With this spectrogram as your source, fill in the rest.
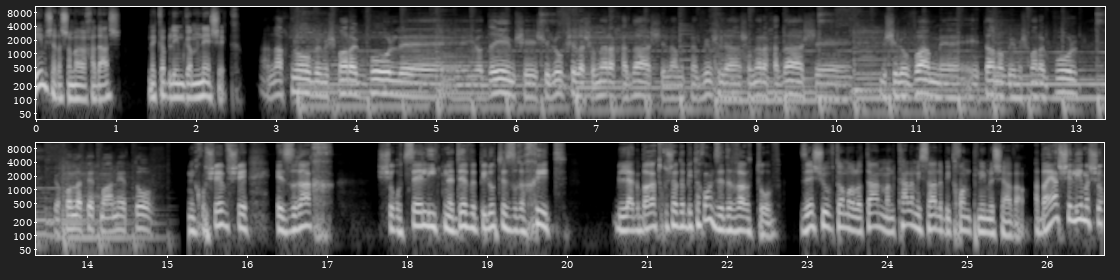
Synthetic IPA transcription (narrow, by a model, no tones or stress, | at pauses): limʃelhaʃomeʁaχad̪aʃ | mekablimɡamneʃḛk | a̰naχnubemiʃmaʁhaɡvul | jo̞d̪imʃeʃiluvʃelaʃomeʁaχad̪aʃelamit̪nad̪vimʃelaʃomeʁhaχad̪aʃe | beʃiluvamḭt̪anubemiʃmaʁaɡvuljaχo̞lːat̪et̪maanet̪o̞v | aniχo̞ʃe̞vʃe̞ːzʁaχ | ʃeʁo̞t͡se̞leitnade̞vbepiːlutezʁaχit | leaɡbaʁatːχuʃat̬abitaχo̞nzedavaʁto̞v | zeʃuvto̞meʁlotanmankalamisʁadlebitḁχo̞npnimleʃeava̰ʁabaːjaʃe̞limaʃe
